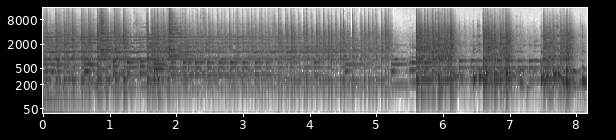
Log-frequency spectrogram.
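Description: Rajbanshi folk band instrumental music: drums played in fast, rapid strokes under steady held melodic tones. A little past halfway the music briefly drops away, then the ensemble comes back with strong accented strikes about once a second.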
